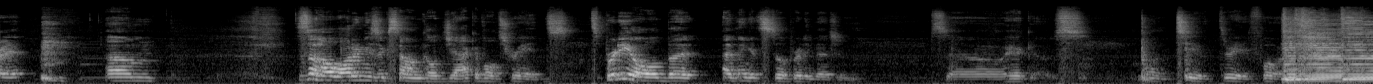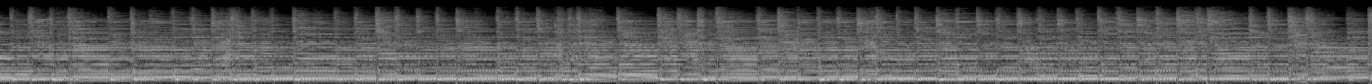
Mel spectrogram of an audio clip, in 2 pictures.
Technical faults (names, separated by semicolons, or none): compressed frames skipped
